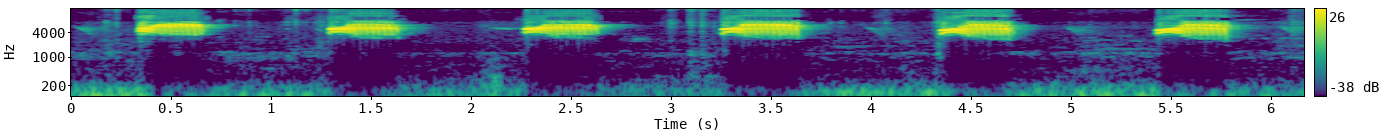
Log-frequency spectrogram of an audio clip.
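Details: Call of an oriental magpie-robin, used as a lure for adult birds: six harsh, rasping high bursts with a brief upslurred whistle at the start, evenly spaced about a second apart, low hum beneath.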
